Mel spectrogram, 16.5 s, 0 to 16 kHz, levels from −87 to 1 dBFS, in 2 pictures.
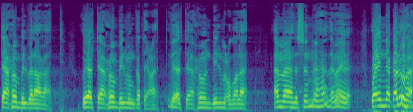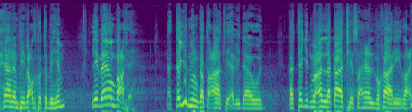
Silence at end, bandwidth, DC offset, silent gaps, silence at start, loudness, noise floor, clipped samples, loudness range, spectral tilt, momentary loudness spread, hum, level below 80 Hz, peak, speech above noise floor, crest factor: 0 s; 14.5 kHz; under 0.1%; none; 0 s; -16 LUFS; -51 dBFS; under 0.1%; 4 LU; -5.5 dB/octave; 10 LU; none; -44 dBFS; -4 dBFS; 35 dB; 12 dB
